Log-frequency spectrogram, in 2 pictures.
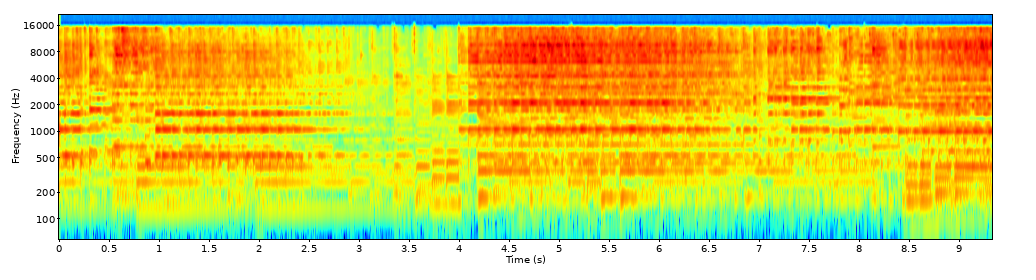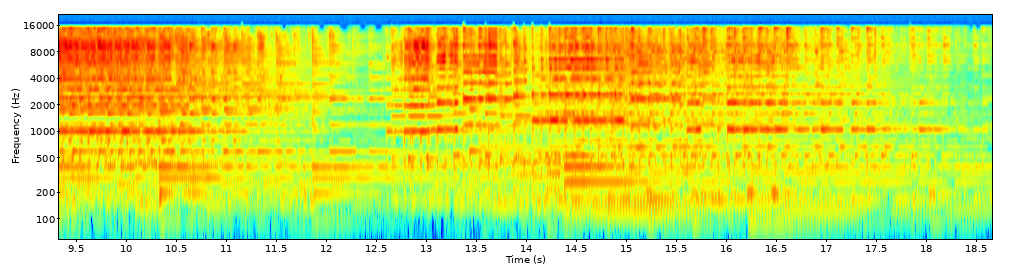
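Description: Instrumental passage of Hungarian Romani folk music played on plucked string instruments, moving in phrases a few seconds long and growing quieter near the end.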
